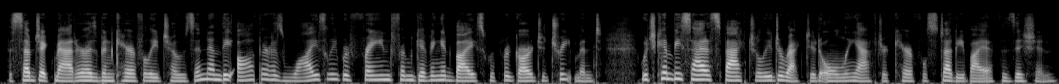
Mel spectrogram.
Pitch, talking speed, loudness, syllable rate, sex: 180 Hz, 180 wpm, -21 LUFS, 6.2 syllables/s, female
